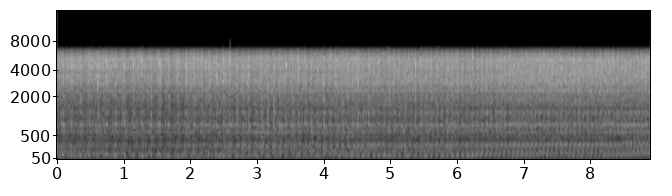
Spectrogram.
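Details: Truck started after class: steady idle with a rough, uneven pulsing about two or three times a second; abnormal engine noise, cause not pinned down.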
